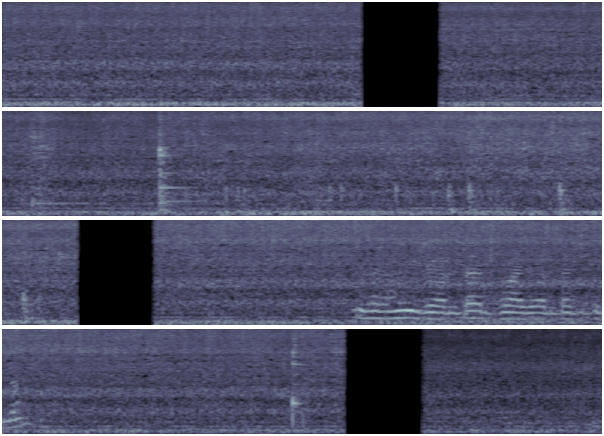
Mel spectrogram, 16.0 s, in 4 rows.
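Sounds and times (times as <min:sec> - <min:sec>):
spice paste sizzling in oil: 0:00.0 - 0:02.4, 0:03.0 - 0:16.0
spatula tapping and scraping pan: 0:04.2 - 0:08.4.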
